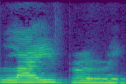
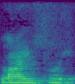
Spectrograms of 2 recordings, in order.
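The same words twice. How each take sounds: First: The word is said with three syllables. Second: The word is said with two syllables. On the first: The speaker calls it wrong. "making it three syllable" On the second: The speaker calls it right. "it is a two syllable word"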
